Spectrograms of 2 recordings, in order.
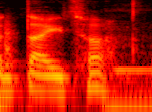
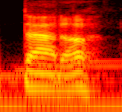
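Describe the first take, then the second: First: It is said with a British accent. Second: It is said with an American accent.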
